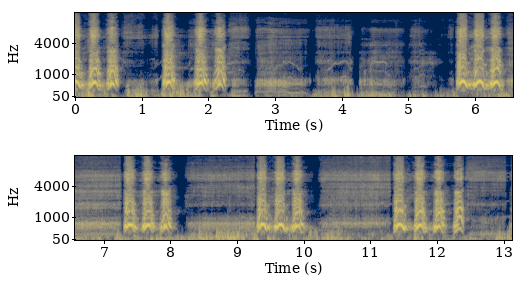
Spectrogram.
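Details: A group of wild dogs fiercely protecting their young, barking loudly and frighteningly in repeated pairs and triplets of sharp, ringing barks, with brief gaps between bursts and a steady low noise behind.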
